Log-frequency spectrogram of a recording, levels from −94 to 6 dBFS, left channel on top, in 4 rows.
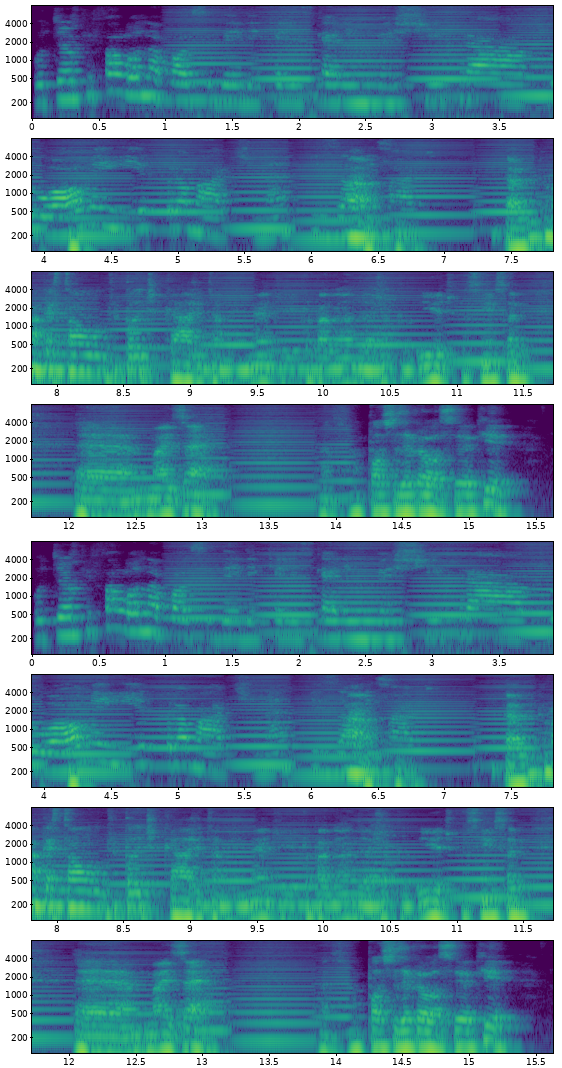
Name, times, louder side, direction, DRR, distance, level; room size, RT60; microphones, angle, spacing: voice 1, 0.0-6.8 10.3-10.5, left 1 dB, 20° right, 1.0 m, -33 dB
sound 1, 1.0-14.1, equal, 20° left, 1.2 m, -37 dB
voice 2, 6.2-6.8 7.3-13.2 13.9-15.3, equal, 45° right, 0.6 m, -25 dB
2.7 x 2.6 x 2.8 m
head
